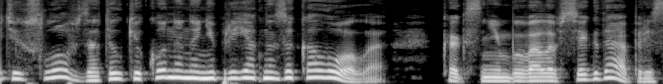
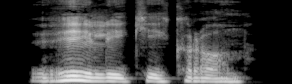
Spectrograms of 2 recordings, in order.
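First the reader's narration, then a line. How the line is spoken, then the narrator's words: Breathless exhale. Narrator (Russian): выдохнул он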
